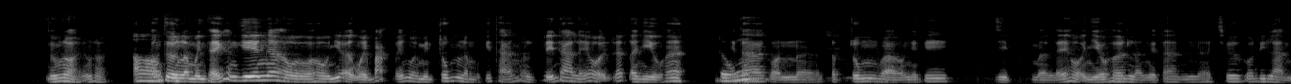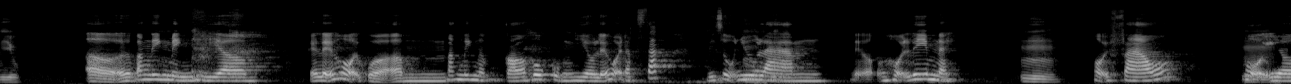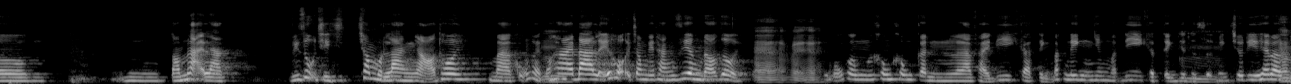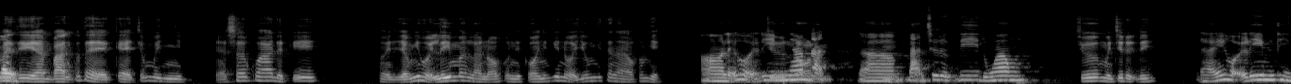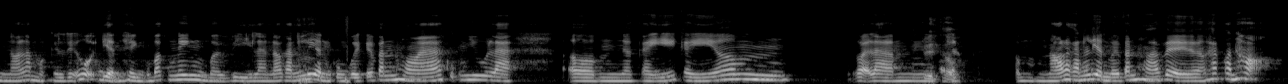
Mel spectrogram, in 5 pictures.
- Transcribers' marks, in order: static; other background noise; distorted speech
- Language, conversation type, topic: Vietnamese, unstructured, Bạn có thích tham gia các lễ hội địa phương không, và vì sao?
